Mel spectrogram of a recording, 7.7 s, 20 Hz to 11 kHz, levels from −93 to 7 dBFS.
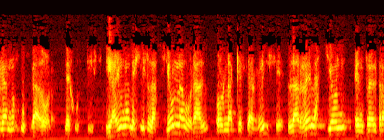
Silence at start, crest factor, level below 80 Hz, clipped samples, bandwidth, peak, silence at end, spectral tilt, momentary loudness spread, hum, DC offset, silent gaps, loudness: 0 s; 16 dB; -54 dBFS; under 0.1%; 7.6 kHz; 0 dBFS; 0 s; -6 dB/octave; 8 LU; none; under 0.1%; none; -17 LUFS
